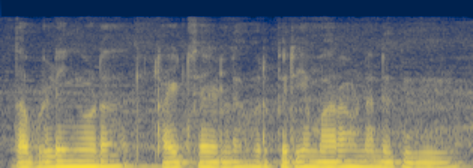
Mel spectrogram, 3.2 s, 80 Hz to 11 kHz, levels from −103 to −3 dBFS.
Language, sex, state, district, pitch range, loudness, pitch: Tamil, male, Tamil Nadu, Kanyakumari, 100-110 Hz, -14 LUFS, 105 Hz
